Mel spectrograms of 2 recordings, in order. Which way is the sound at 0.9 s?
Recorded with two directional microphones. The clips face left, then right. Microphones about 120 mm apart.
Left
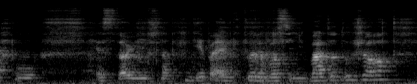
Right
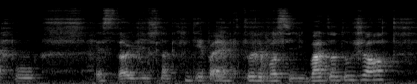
25° right (ahead or behind).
